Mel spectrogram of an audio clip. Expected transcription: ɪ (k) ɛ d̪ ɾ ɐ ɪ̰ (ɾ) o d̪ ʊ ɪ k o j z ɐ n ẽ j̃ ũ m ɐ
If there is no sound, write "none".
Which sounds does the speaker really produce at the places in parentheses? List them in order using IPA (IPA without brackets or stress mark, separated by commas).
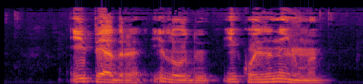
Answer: p, l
